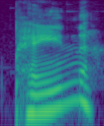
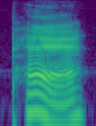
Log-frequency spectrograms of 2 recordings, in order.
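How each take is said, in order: First: It is pronounced the English way, rhyming with rain. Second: It is pronounced the French way, with a nasal vowel. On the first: "the word pain" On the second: "if you pronounce it in French"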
